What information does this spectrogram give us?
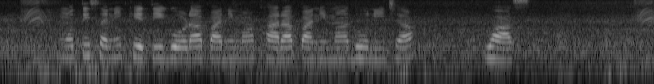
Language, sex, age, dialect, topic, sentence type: Marathi, female, 25-30, Northern Konkan, agriculture, statement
